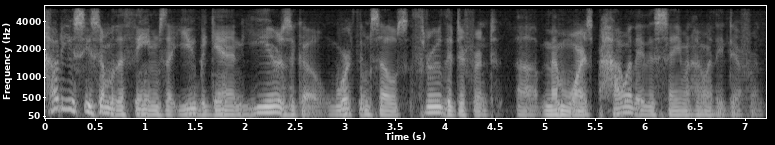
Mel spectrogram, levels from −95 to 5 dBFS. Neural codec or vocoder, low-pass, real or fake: vocoder, 24 kHz, 100 mel bands, Vocos; 5.4 kHz; fake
